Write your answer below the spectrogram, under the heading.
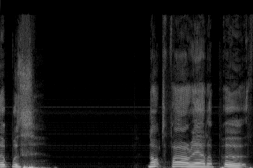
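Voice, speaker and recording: A woman with an Australian accent, a high pitch and a dark, mellow tone speaks very slowly with fairly even intonation. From Western Australia, Goldfields region near Kalgoorlie. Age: 80s+. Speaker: great-grandmother telling life stories. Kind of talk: casual interview chat. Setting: at home, on location.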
